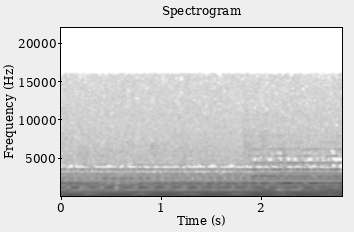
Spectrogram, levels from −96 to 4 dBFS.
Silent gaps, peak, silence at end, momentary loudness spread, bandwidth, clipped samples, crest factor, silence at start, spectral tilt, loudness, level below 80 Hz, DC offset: none; -16 dBFS; 0 s; 3 LU; 16 kHz; under 0.1%; 12 dB; 0 s; -6.5 dB/octave; -30 LUFS; -34 dBFS; under 0.1%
